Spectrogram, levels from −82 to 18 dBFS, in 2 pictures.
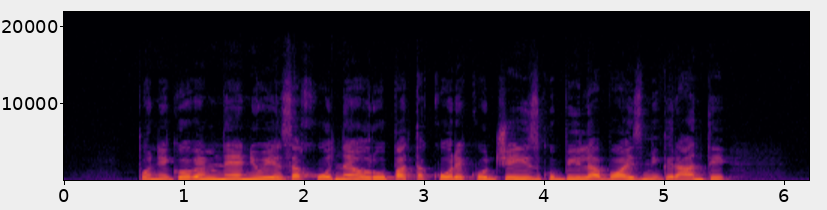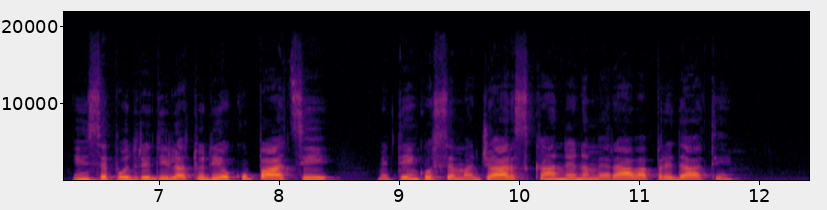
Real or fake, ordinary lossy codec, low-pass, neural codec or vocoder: real; none; 19.8 kHz; none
